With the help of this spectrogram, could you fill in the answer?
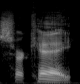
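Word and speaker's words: cirque: on that side hey Sergei I think is how you pronounce that it could be just cert but I believe they pronounced it sir kay that is a rounded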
